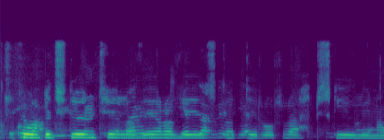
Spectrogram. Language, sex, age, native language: Icelandic, male, 11, Icelandic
